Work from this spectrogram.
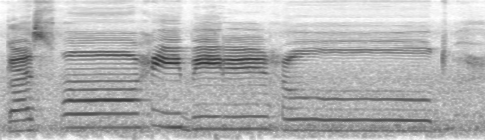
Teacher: الف خالی سے پہلے صاد کے اوپر زبر ہے تو الف مدہ 2 حرکات کے برابر ہم نے اس کو کھینچ کر پڑھنا ہے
